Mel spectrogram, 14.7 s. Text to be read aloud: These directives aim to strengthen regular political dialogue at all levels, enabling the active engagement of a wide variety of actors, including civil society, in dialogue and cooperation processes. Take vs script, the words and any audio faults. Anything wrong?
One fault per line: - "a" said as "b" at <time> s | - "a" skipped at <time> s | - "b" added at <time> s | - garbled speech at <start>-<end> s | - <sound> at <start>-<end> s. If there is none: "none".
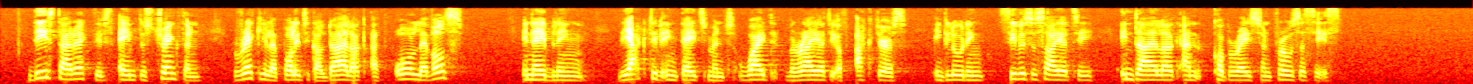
- "of" skipped at 7.3 s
